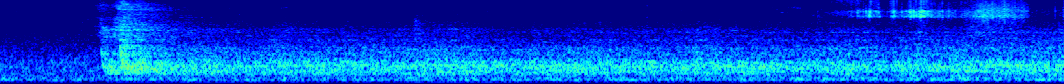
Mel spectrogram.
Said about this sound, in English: Right. There's a train coming. I have no idea where it's going.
